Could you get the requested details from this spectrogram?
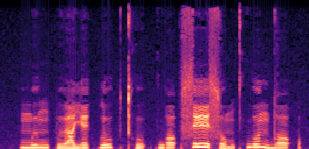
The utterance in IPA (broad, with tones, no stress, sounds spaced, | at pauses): m ɯ˥˩ ŋ p ɯ˧ a̯ j e˥˩ k̚ l u˥˩ k̚ tʰ u˨˩ ʔ k w ɔ˦˥ ʔ s eː˥˩ s o˩˦ m kʰ w o˥˩ n d ɔ˥˩ ʔ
